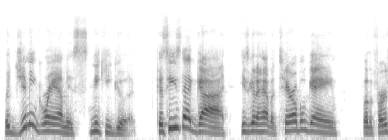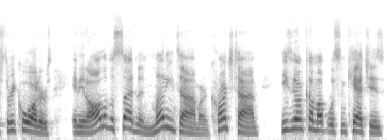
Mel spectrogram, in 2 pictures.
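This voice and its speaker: A man with a slightly high-pitched voice talks casually as a sports podcast co-host. He explains his thinking step by step and leans on repetition to make a point. The sound is very dry, with no room to it. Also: big pitch swings, normal speed, a little mellow, no room sound. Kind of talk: casual fantasy football chat.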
